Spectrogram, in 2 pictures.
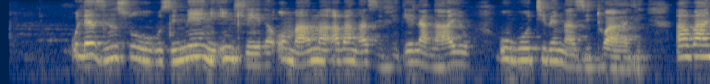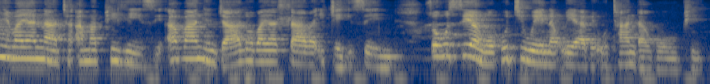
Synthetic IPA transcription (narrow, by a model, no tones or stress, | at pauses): ɣulezint͡sʼuɣuzineŋiʔind͡ɮʱɛlaʔɔmamaʔaβaŋaziviɣɛlaŋajɔ | uɣutʰiβɛŋazitʰwaːliaβaɲɛβajanatʰaʔamapʰilisiʔaβaɲɛnd͡ʒʱalɔβajaɬaβaʔid̥ʒ̥ʱeɣiseni | soɣusijaŋoɣutʰiwɛnaʔujaβɛʔutʰandʱa̰ɣuːpʰi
